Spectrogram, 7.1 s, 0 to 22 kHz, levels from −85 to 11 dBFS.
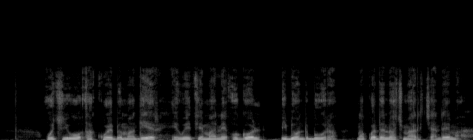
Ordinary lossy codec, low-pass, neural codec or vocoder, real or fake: none; none; codec, 24 kHz, 0.9 kbps, WavTokenizer, medium speech release version 1; fake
